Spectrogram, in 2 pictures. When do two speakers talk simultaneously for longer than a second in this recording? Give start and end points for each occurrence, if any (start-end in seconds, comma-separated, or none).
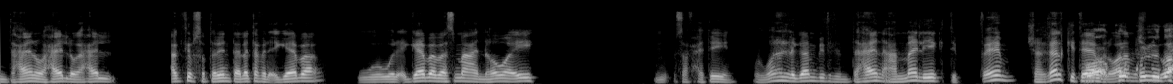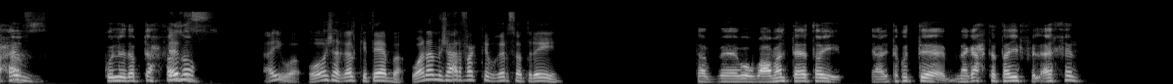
10.9-12.2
